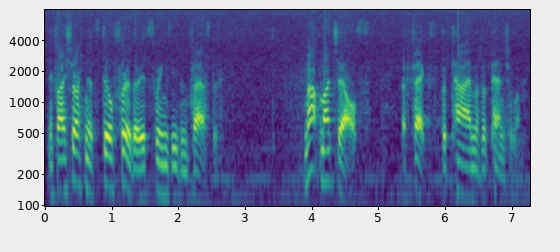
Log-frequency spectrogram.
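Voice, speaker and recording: A man, a physics professor, presenting an educational film lecture in a measured, conversational, explanatory way. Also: medium pitch, expressive, a little mellow. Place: film studio. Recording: noisy 1950s educational film soundtrack.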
